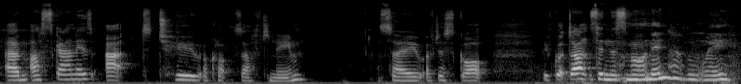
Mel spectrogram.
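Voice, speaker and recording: A woman's voice: medium pitch, a little slow. A pregnant young woman, rambling casually with lots of fillers as she talks to the camera at home. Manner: chatty, rambling with many fillers. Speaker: vlogger. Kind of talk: casual diary vlog.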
